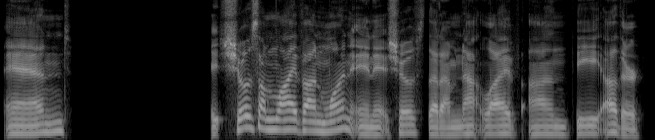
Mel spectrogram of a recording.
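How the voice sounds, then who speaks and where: Raspy man streaming a game. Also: medium pitch, slow, dry recording, clean studio sound. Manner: rambling, thinking aloud with fillers and restarts. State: raspy, recovering from lost voice. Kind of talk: casual live gameplay commentary.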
